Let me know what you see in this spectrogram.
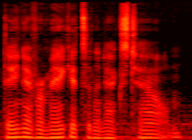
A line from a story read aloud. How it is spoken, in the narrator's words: she said, almost sadly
